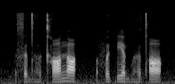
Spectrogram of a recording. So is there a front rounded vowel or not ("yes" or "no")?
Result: no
